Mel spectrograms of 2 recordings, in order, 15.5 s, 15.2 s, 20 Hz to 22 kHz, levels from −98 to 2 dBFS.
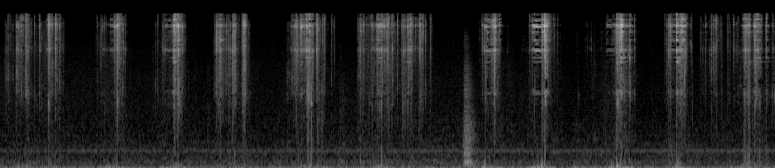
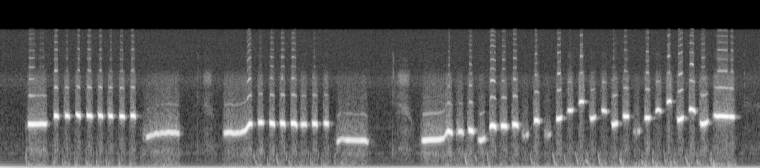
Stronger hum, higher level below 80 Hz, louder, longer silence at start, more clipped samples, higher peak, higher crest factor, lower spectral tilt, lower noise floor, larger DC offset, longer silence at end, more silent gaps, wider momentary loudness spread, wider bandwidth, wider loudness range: neither; second, -62 dBFS vs -38 dBFS; second, -30 LUFS vs -7 LUFS; first, 0.3 s vs 0 s; second, under 0.1% vs 3%; about the same, -2 dBFS vs 0 dBFS; first, 34 dB vs 10 dB; second, 1 dB/octave vs -2 dB/octave; first, -65 dBFS vs -43 dBFS; second, under 0.1% vs 8%; second, 0.15 s vs 0.5 s; neither; first, 25 LU vs 8 LU; first, 16 kHz vs 11 kHz; first, 10 LU vs 4 LU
